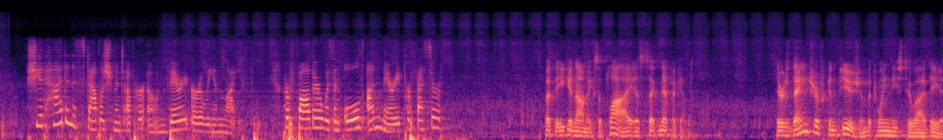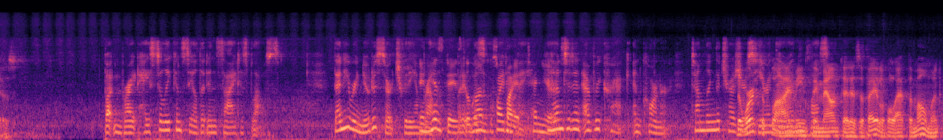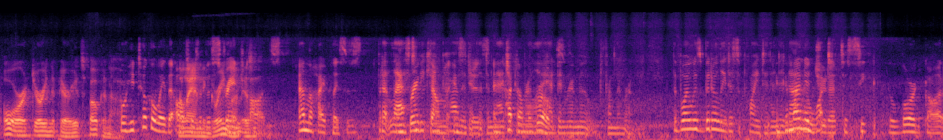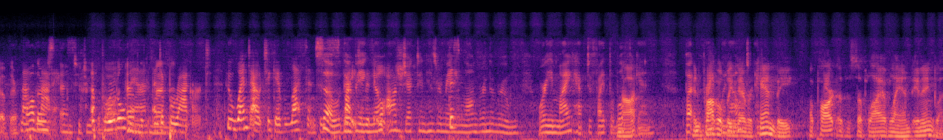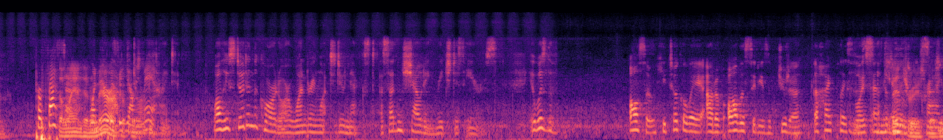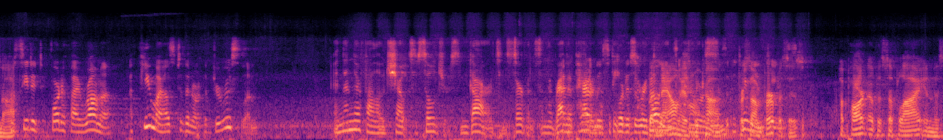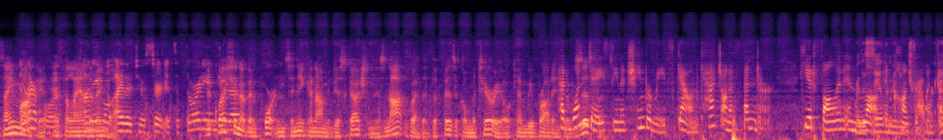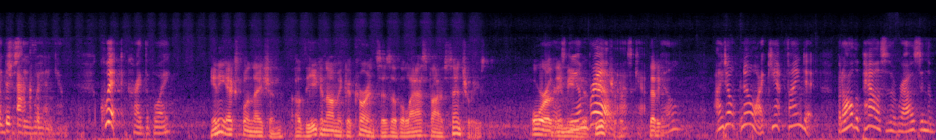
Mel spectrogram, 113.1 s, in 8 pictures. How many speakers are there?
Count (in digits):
4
